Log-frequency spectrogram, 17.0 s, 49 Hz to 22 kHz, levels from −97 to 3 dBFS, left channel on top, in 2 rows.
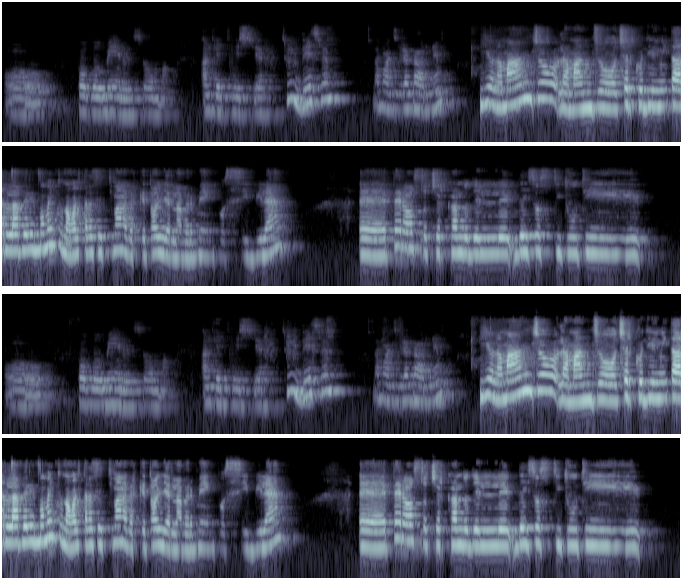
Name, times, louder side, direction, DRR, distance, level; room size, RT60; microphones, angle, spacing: voice 1, 0.0-0.5 1.0-2.1 2.5-3.3 3.6-4.2 4.6-5.5 13.4-13.8, equal, 15° left, 2.9 m, -44 dB
voice 2, 6.0-12.0 13.0-16.5, right 4 dB, 60° right, 0.8 m, -28 dB
15.5 x 13.5 x 5.7 m
head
